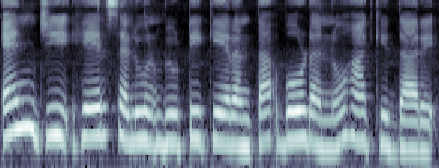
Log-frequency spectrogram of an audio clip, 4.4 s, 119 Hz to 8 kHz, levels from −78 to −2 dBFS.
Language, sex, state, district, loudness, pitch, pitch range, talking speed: Kannada, female, Karnataka, Bidar, -14 LUFS, 240 Hz, 225-260 Hz, 120 wpm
